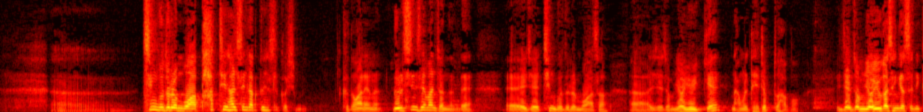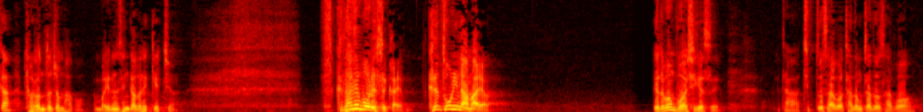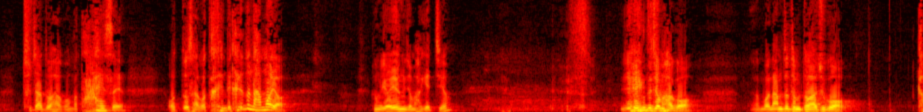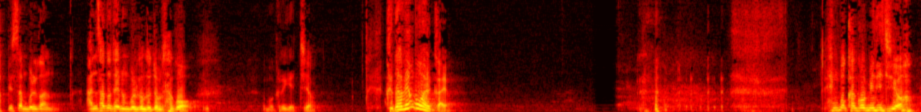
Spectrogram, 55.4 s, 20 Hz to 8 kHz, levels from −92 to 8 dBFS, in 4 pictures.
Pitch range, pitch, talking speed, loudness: 120-175 Hz, 145 Hz, 215 characters per minute, -26 LUFS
